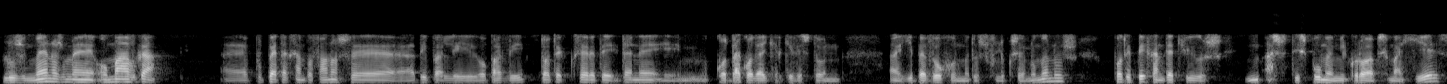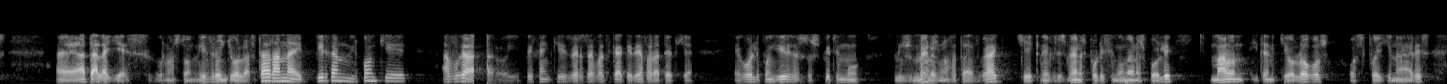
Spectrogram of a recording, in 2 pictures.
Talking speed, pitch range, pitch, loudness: 145 wpm, 95-120 Hz, 110 Hz, -21 LUFS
